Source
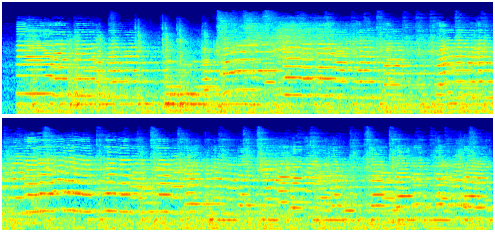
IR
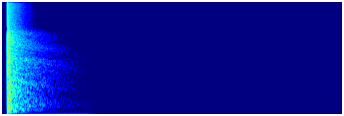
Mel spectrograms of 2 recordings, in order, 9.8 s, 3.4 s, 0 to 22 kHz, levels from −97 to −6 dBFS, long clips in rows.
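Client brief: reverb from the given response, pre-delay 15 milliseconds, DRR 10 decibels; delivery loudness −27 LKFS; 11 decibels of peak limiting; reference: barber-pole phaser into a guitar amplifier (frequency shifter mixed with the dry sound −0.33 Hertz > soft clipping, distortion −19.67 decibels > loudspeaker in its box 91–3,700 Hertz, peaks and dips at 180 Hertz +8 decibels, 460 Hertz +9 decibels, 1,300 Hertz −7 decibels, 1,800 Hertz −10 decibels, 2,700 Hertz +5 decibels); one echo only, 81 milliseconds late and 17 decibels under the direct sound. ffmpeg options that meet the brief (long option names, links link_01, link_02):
-filter_complex "[0:a]alimiter=limit=-23dB:level=0:latency=1,aecho=1:1:81:0.141,asplit=2[link_01][link_02];[1:a]atrim=start_sample=2205,adelay=15[link_03];[link_02][link_03]afir=irnorm=-1:irlink=0,volume=-14dB[link_04];[link_01][link_04]amix=inputs=2:normalize=0,asplit=2[link_05][link_06];[link_06]afreqshift=-0.33[link_07];[link_05][link_07]amix=inputs=2:normalize=1,asoftclip=threshold=-27.5dB,highpass=91,equalizer=frequency=180:width_type=q:width=4:gain=8,equalizer=frequency=460:width_type=q:width=4:gain=9,equalizer=frequency=1300:width_type=q:width=4:gain=-7,equalizer=frequency=1800:width_type=q:width=4:gain=-10,equalizer=frequency=2700:width_type=q:width=4:gain=5,lowpass=frequency=3700:width=0.5412,lowpass=frequency=3700:width=1.3066,volume=8dB"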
